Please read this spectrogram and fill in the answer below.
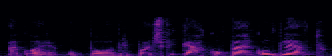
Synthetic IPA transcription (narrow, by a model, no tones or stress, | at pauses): aɡɔɾɐ̰ʊpɔbɾɪpɔd͡ʒɪfikaɾkõw̃paɾkõplɛt̪ʊ̥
